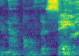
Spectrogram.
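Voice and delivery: earnest-sounding, sincere delivery laced with irony. Remarking on a hippo character type, with a sincere amount of irony. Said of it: "with a, a sincere amount of, uh, irony in my voice".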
